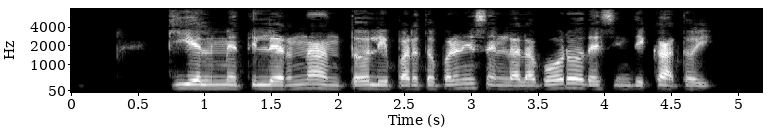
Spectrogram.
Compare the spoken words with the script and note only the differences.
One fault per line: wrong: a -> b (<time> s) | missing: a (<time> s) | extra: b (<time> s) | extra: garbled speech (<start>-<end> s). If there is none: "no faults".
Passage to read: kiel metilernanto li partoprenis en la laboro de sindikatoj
no faults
